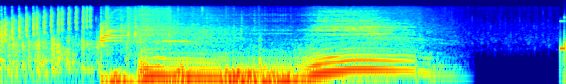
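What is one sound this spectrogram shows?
A sparkling reward jingle plays with a falling tune.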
